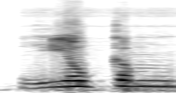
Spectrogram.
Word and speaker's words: Yoakum: Yoakum, Texas. Yo, come to Texas.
